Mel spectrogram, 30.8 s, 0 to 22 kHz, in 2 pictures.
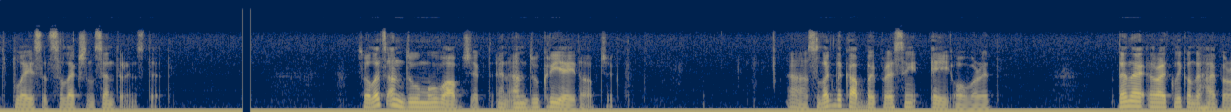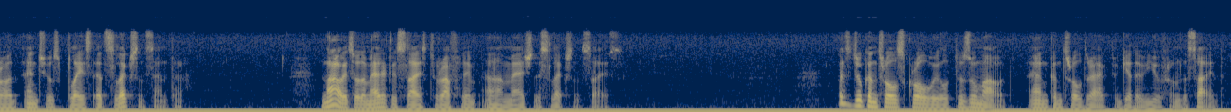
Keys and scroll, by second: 10.4 a.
